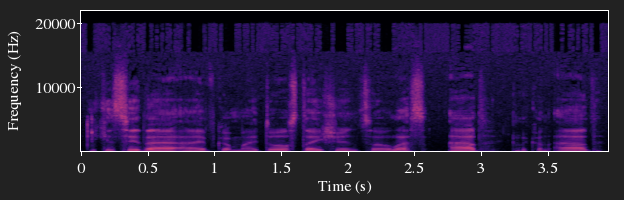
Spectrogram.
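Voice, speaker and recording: A man's voice: medium pitch, steady tone, normal speed, a little mellow. A man presenting an informal technical training walkthrough, explaining each step plainly as a trainer. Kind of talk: software walkthrough tutorial, informal instruction.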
